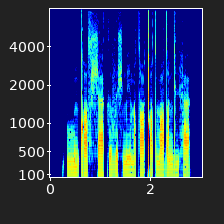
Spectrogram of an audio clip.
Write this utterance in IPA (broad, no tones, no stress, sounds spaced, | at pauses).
ʔ uː m ǃ əː sˤ ʃ a k ə v ɛ ʃ m e m ʊ tˤ əː ǃ u tˤ m u dˤ ɛ n d y h a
